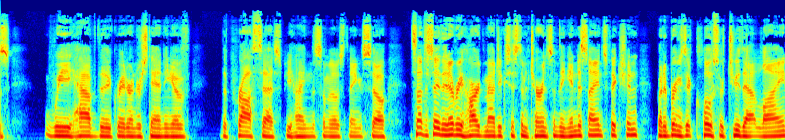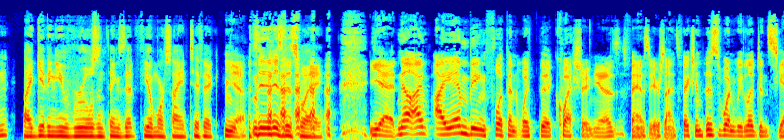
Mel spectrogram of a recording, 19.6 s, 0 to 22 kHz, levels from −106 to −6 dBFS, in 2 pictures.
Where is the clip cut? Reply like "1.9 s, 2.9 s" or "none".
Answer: 10.0 s, 12.9 s, 18.6 s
